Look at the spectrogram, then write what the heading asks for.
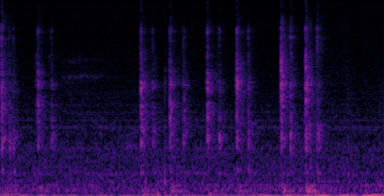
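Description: Fast bursts of key clicks on a computer keyboard as a short name is typed, in quick clusters with brief pauses, close and fairly quiet over a soft room hiss.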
